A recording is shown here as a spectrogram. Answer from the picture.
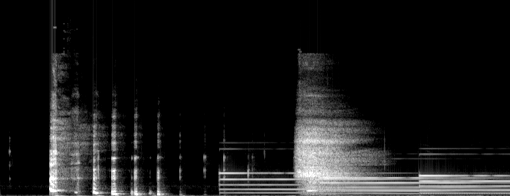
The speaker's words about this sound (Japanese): おっと、文化祭終了のチャイムが鳴ったな。もちろん私と君にとっては全然違うものに聞こえるけどね。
